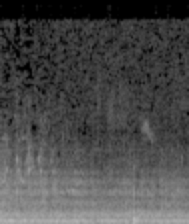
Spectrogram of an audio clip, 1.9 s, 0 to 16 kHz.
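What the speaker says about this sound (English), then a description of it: "There we go, NS12R with a Herzog train in tow and a transformer thing up front." A Norfolk Southern train with a Herzog work train in tow rolls past close by. Its steady, dense rumble of wheels and rail noise goes on without a break and has no voices over it.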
